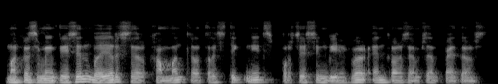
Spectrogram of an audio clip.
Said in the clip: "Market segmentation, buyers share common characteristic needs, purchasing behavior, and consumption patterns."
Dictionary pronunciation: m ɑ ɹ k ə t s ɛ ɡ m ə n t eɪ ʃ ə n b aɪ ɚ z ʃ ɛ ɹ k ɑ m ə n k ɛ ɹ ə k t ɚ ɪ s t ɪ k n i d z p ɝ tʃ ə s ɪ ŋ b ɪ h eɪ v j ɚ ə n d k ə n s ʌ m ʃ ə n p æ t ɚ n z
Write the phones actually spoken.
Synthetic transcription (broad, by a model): m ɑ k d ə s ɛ m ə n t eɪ s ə n b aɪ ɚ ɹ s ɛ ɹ k ɑ m ə n k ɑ ɹ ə k t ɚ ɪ s t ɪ k n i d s p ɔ s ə s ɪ ŋ b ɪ h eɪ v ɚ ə n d k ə n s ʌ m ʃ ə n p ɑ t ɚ n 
